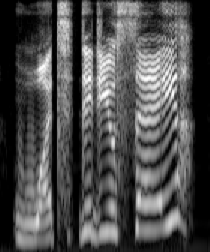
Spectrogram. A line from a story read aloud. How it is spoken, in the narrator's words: cried my sister, beginning to scream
